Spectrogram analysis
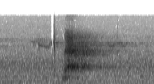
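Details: Nine-week-old Scottish Terrier puppies playing with a treat ball that dispenses kibble: a single sharp, bright yip rings out after a faint click, then quiet room noise.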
